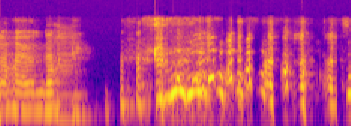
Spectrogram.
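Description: Several men and women laugh over an online call.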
